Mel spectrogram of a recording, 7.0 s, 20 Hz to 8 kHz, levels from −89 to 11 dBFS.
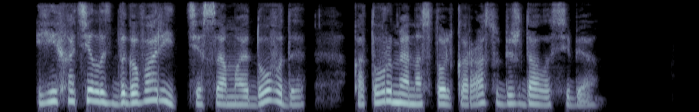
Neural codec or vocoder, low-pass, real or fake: none; 7.2 kHz; real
